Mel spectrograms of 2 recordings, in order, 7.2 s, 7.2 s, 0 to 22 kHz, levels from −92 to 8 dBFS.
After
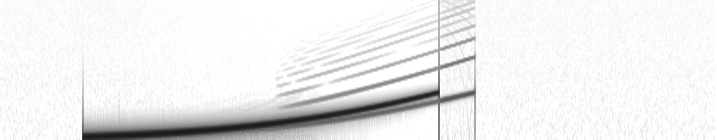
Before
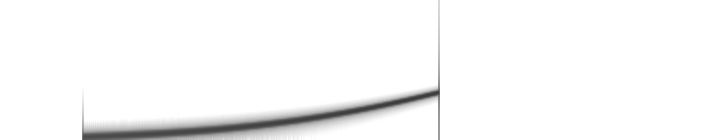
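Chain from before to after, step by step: far-end echo of a speakerphone 360 ms, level −22 dB
boost into a limiter +22.5 dB
level −4.5 dB

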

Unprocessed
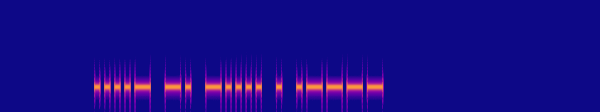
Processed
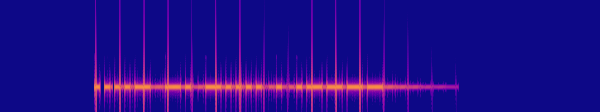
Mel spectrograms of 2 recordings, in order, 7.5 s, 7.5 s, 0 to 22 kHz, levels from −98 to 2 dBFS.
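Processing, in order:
dynamic equaliser 670 Hz, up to +5 dB, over −40 dBFS, Q 1.2
brickwall limiter −27 dBFS, peak gain reduction 9.5 dB
repeating echo 158 ms, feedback 58%, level −15.5 dB
regular buffer underruns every 0.30 s, samples 256, repeat, from 0:00.89
level +3.5 dB

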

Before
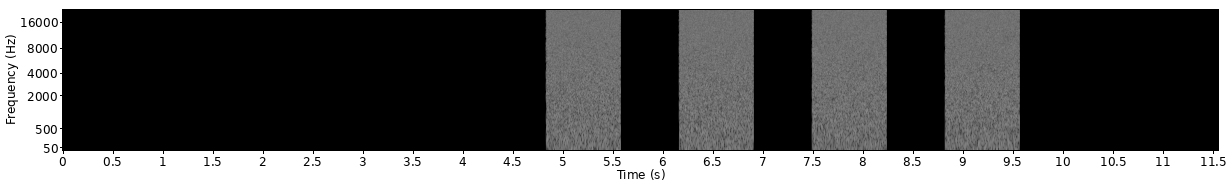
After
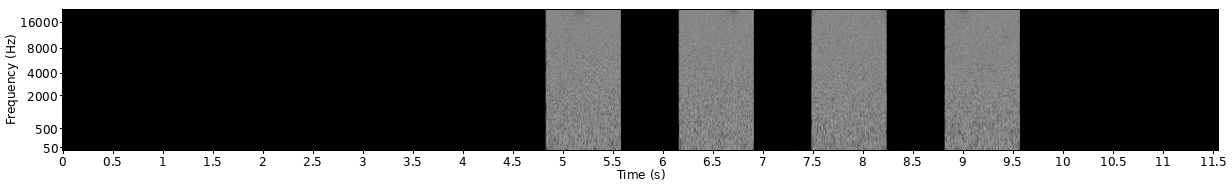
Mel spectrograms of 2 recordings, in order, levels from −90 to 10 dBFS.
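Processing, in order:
wow of a warped record 78 rpm, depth 160 cents
level +8.5 dB

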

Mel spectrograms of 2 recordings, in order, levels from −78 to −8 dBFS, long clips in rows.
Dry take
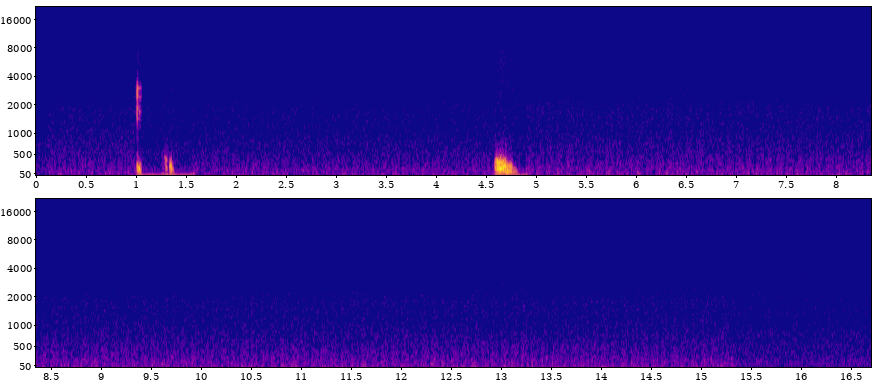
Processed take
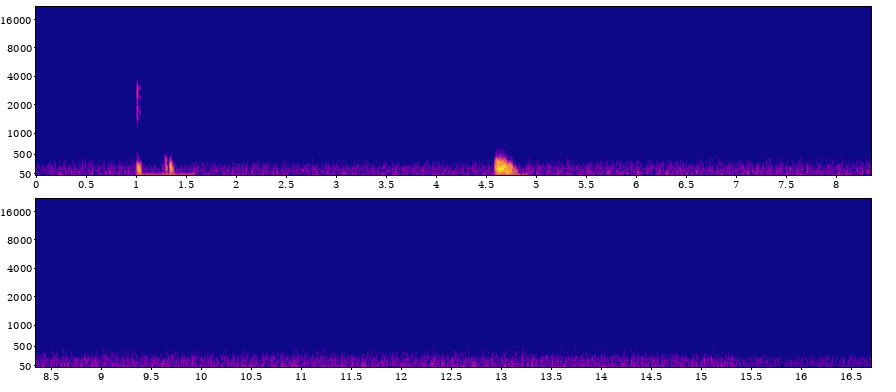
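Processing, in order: drawn EQ curve 200 Hz 0 dB, 360 Hz −9 dB, 770 Hz −13 dB

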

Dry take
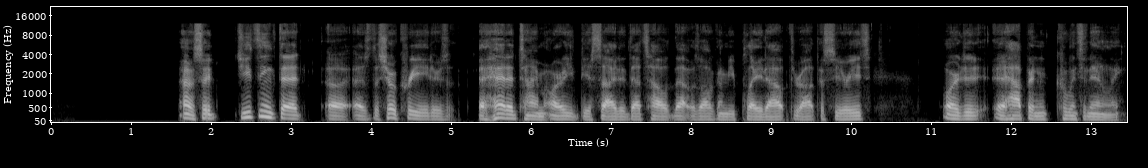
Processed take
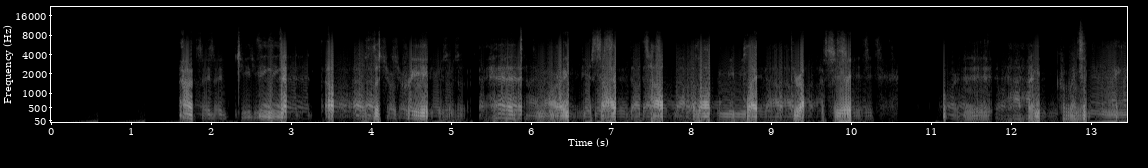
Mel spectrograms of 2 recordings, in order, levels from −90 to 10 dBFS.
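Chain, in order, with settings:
sub-harmonics by changed cycles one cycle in 3, muted
low-pass filter 5,500 Hz 24 dB per octave
parametric band 85 Hz −13.5 dB 1.1 octaves
downward compressor 5 to 1, threshold −30 dBFS, peak gain reduction 14 dB
brickwall limiter −25 dBFS, peak gain reduction 9 dB
0:11.31–0:12.96: tube saturation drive 30 dB, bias 0.65
single-tap delay 146 ms −9.5 dB
tremolo with a ramp in dB swelling 1.7 Hz, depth 31 dB
level +5.5 dB

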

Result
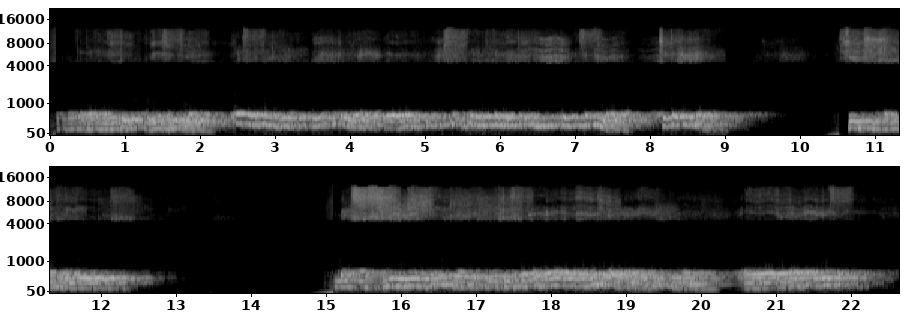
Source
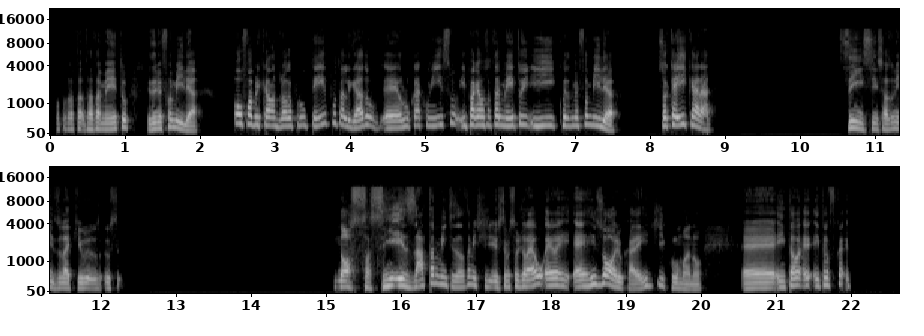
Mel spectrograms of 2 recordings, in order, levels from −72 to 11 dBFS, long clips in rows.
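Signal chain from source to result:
low-pass filter 9,100 Hz 12 dB per octave
spectral tilt +2.5 dB per octave
reverb whose tail is shaped and stops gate 270 ms flat, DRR −2.5 dB
pitch vibrato 3.6 Hz 36 cents
linear-phase brick-wall band-stop 580–4,600 Hz
on a send: echo through a band-pass that steps 341 ms, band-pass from 350 Hz, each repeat 1.4 octaves, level −8.5 dB
on the sum: brickwall limiter −16.5 dBFS, peak gain reduction 10 dB
background raised ahead of every attack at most 130 dB per second
level +1.5 dB

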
